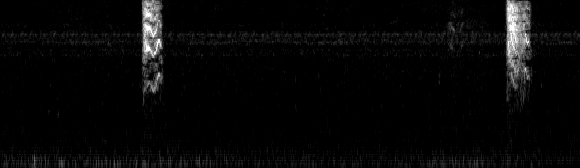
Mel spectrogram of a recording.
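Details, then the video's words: A female papa-capim seedeater gives two abrupt high chips about three and a half seconds apart, a call meant to excite males, against low background rumble and hiss. "Piado de Fêmea de Papa capim Para Esquentar papa capim"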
